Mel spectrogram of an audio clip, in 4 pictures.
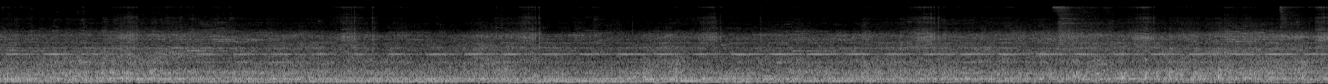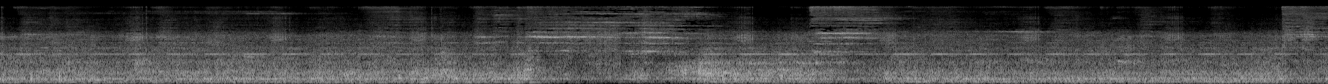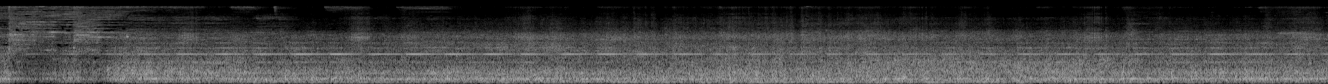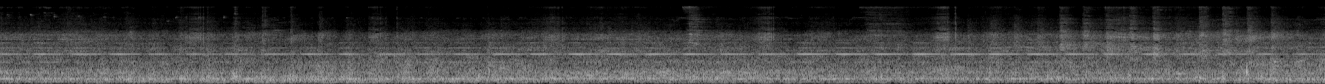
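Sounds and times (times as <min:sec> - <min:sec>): high wheel squeal: 0:16.9 - 0:20.6, 0:21.4 - 0:25.5, 0:26.1 - 0:31.1.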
